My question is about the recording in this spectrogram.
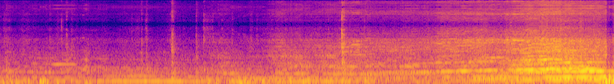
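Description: Race car engine sound: a low, steady engine note, then from about halfway an engine note rising in pitch and growing loud toward the end.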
